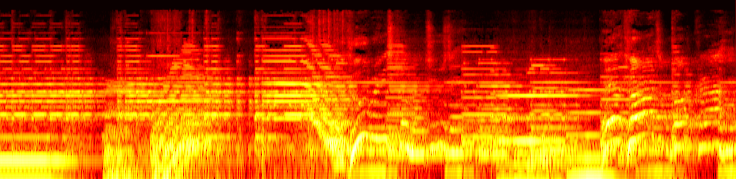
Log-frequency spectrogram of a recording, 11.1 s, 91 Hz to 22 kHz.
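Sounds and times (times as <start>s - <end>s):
ballpark organ chords: 0.0s - 11.0s
steady bass notes: 0.0s - 11.0s.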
